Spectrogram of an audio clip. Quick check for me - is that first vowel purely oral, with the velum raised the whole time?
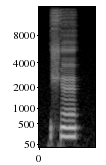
no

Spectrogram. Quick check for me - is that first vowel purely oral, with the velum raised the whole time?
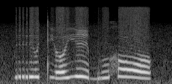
yes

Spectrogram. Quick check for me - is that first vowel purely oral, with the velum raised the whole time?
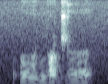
yes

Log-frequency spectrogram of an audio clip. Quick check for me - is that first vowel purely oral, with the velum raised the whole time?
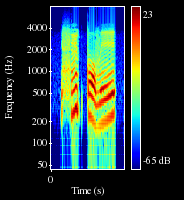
no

